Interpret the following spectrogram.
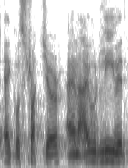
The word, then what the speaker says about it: EcoStruxure: Finally, you don't pronounce the X in EcoStruxure? Well, you did it without the X. I always get it pronounced wrong. EcoStruxure or EcoStruxure or? Well, we call it EcoStruxure, and I would leave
